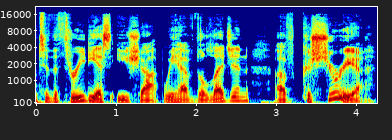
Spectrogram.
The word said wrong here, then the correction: Kusakari: I'm not sure if I'm pronouncing that right or not. – I don't have it in front of me, unfortunately. Otherwise, I'd totally correct you because I know you got it wrong. – It's Kusakari.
